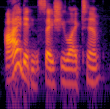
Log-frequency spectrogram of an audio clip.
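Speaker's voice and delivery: I punched at the start, denying it was me; stress on I. Shown as a demonstration. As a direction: lean hard on I, as if someone else said it. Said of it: "makes it sound like they're denying".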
